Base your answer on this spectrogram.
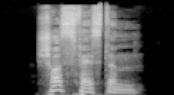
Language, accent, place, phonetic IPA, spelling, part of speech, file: German, Germany, Berlin, [ˈʃɔsˌfɛstəm], schossfestem, adjective, De-schossfestem.ogg
- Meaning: strong dative masculine/neuter singular of schossfest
